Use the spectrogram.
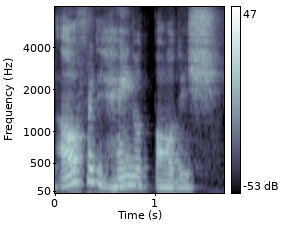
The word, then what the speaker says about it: Alfred Reinhold Baudisch: Alfred Reinhold Baudisch. Perfect. Yeah. But it has nothing to do with German, right? The way I said, it's more English, right?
